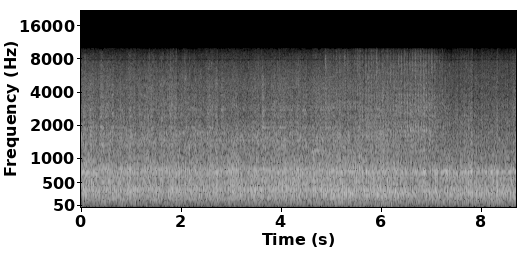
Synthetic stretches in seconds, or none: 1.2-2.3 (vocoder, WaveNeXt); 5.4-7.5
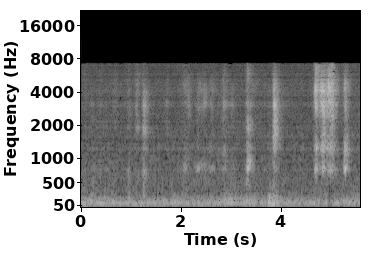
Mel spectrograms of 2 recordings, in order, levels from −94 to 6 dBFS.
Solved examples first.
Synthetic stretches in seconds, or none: 0.0-5.6 (vocoder, WaveNeXt)

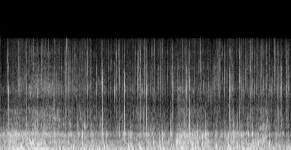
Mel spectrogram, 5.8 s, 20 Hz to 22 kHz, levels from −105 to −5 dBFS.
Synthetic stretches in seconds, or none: none

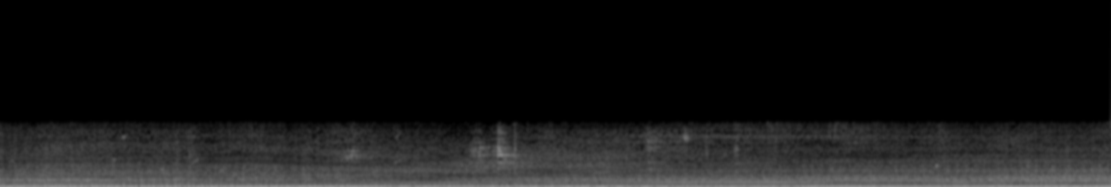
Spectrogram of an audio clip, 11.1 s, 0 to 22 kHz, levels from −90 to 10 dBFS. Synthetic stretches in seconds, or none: 0.0-11.1 (vocoder, BigVGAN v2)

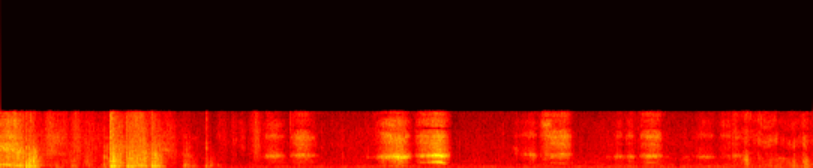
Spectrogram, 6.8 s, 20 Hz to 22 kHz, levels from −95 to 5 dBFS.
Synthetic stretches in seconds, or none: 1.1-5.2 (vocoder, BigVGAN v2)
